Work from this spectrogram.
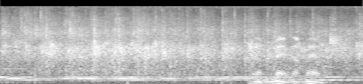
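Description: Steady applause from a church congregation fills the space as a continuous wash, with a voice speaking over it near the end.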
